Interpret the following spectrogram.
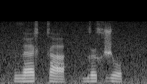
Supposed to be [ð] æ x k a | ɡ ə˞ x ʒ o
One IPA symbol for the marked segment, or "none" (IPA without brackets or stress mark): ð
